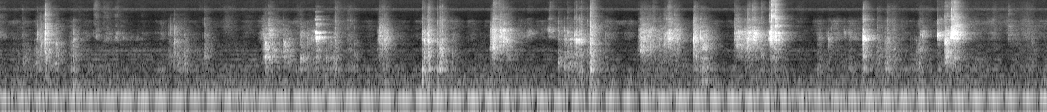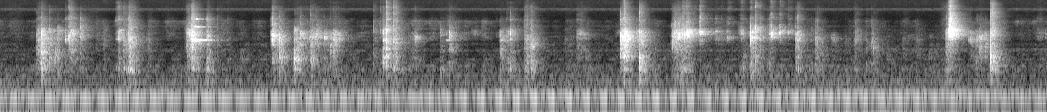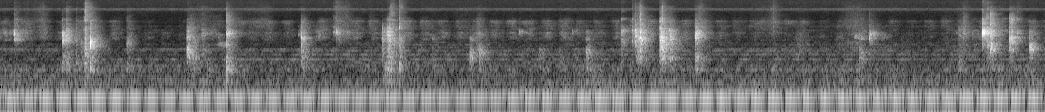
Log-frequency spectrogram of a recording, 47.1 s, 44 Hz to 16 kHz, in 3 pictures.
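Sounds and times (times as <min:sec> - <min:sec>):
low steady hum: 0:00.0 - 0:47.0
plastic bricks clicking: 0:03.9 - 0:14.6, 0:16.2 - 0:19.2, 0:19.8 - 0:29.0, 0:29.9 - 0:33.4.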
